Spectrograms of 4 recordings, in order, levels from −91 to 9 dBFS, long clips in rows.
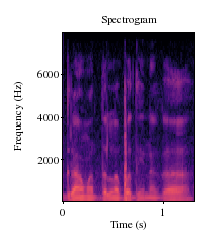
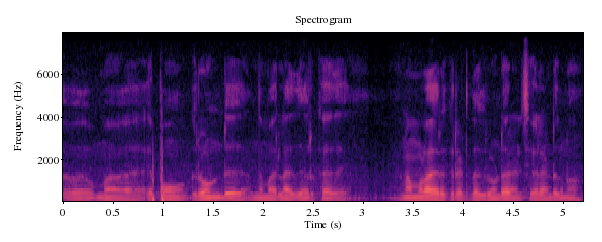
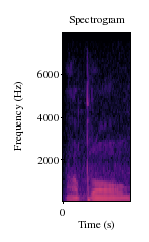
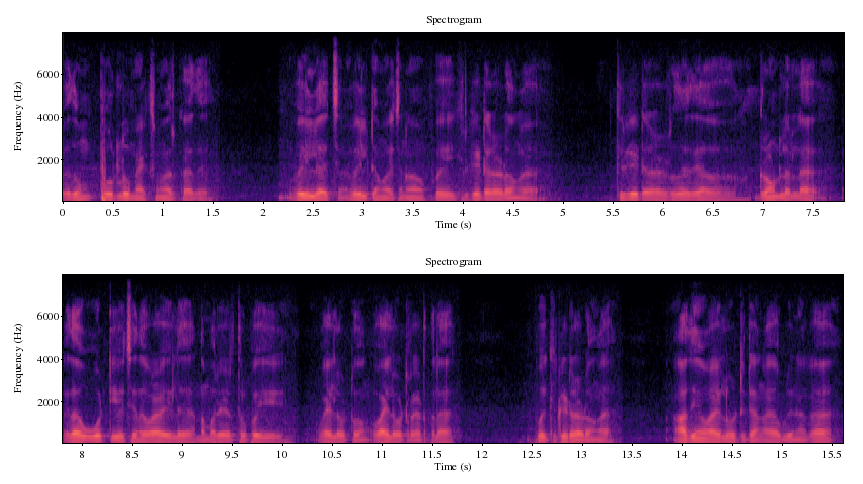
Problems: none marked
